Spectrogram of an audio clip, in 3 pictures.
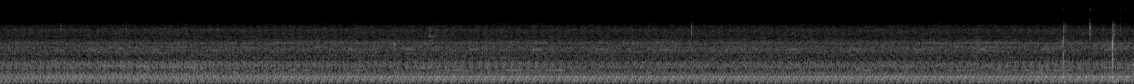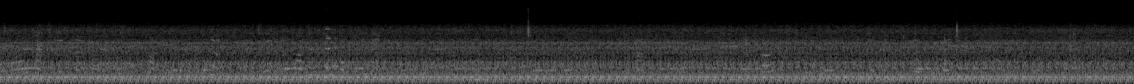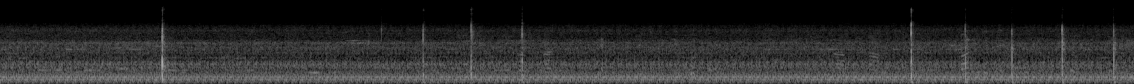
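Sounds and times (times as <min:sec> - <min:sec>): mechanical hum: 0:00.0 - 0:34.0.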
